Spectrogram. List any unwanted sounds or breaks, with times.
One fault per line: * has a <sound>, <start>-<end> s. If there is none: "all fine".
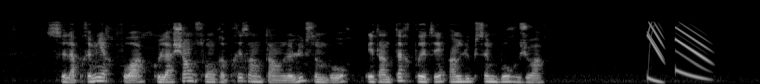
* has a chirp, 6.5-7.2 s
